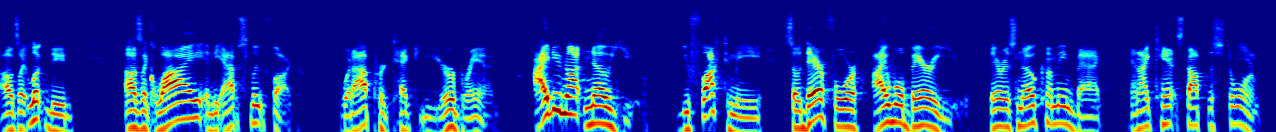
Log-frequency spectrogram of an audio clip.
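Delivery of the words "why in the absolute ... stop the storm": put-on very stern, firm, no-nonsense fatherly tone. Retelling a talk he gave a guy, mock-stern dad talk. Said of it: "very stern dad talk".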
